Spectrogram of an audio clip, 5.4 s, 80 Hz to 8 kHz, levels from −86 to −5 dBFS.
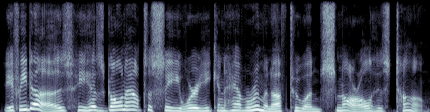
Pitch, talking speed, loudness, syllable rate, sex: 200 Hz, 210 wpm, -16 LUFS, 4.4 syllables/s, male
